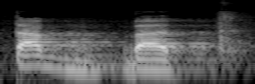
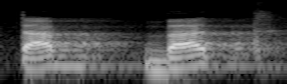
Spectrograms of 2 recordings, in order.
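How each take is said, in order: No difference in how they are said.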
